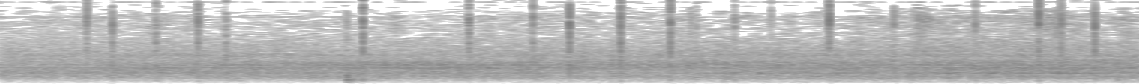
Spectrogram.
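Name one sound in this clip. An electric train rolls steadily along the track.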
